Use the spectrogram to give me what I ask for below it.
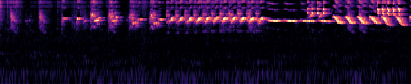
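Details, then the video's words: Red siskin, also called gray singer finch, singing to lure a female: rapid high chirps give way to fast, buzzy trilled phrases and repeated sliding notes, continuous and lively, with steady low background hum. "Redsiskin sing a song , gray singer finch , thạch xám hót dụ mái"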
